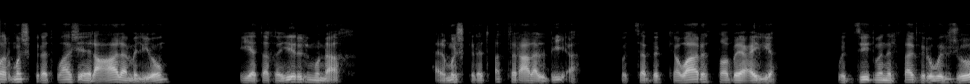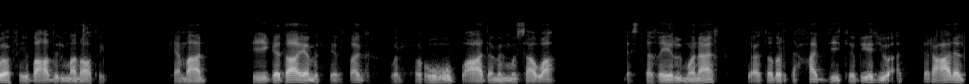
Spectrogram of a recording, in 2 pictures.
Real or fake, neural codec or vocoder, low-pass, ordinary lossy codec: fake; codec, 16 kHz, 4 kbps, FunCodec, trained on LibriTTS, 50 frames a second; 7.2 kHz; none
